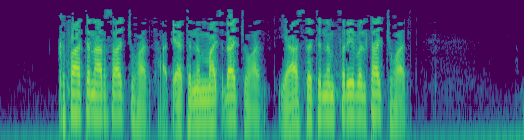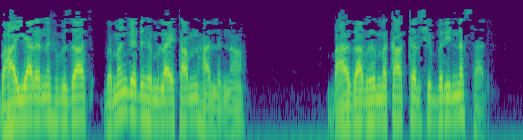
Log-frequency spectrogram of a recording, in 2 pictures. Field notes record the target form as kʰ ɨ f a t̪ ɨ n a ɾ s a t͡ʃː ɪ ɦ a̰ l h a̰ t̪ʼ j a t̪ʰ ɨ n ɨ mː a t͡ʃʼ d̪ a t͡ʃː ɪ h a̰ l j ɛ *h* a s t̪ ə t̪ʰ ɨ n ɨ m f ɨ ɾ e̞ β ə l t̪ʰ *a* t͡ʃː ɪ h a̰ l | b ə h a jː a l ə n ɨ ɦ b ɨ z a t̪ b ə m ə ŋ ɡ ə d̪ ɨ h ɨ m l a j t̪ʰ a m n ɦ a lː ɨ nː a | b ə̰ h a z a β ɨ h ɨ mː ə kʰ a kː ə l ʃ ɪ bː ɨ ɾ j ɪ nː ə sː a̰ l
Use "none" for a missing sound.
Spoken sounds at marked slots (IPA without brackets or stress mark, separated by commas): h, a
